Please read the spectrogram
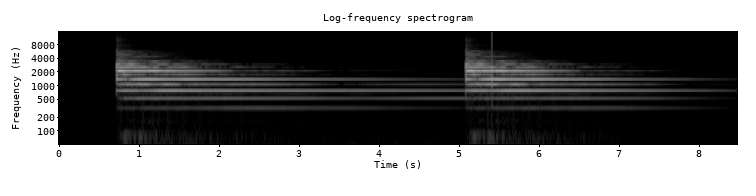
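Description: A bell-like chime struck twice, first just under a second in and again about four seconds later. Each stroke rings with several steady tones and fades away slowly.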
